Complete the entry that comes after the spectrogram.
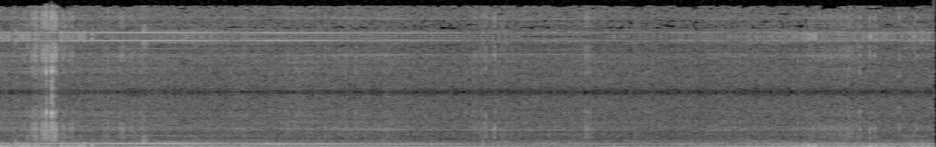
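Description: Electric motor and propeller of a Hobbyking Skipper RC plane humming steadily, heard from a camera on the plane itself, its pitch sinking slightly over the first few seconds. Wind rumbles on the microphone underneath.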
